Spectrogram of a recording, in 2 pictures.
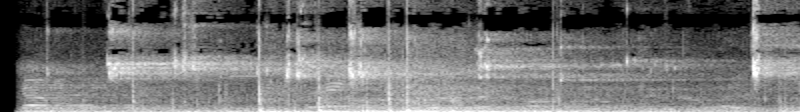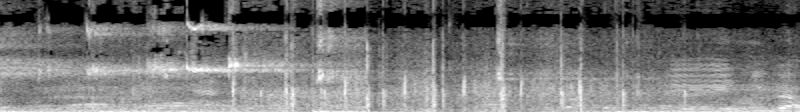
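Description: A basketball being dribbled and bouncing on a hardwood gym floor, with sneakers squeaking and players and spectators talking, all echoing in a large gymnasium.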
